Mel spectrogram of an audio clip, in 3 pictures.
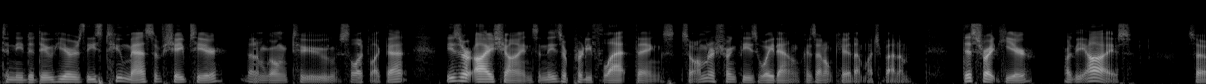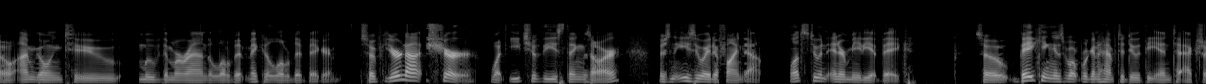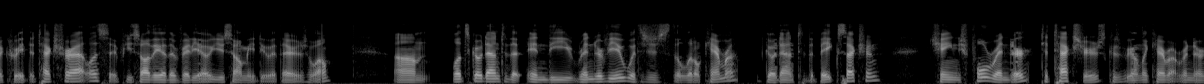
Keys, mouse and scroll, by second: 1.7 c, 3.2 ctrl+l, 5.9 s, 7.4 g, 8.8 a, 10.1 c, 11.4 ctrl+l, 12.5 g, 13.7 s, 14.5 g, 15.8 g, 16.6 a.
